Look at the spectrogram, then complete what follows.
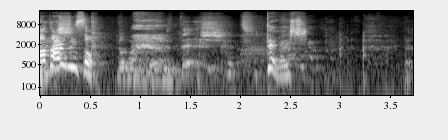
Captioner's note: shoosh shoosh...sh?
